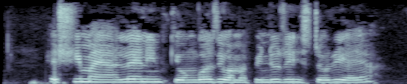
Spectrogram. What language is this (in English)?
Swahili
